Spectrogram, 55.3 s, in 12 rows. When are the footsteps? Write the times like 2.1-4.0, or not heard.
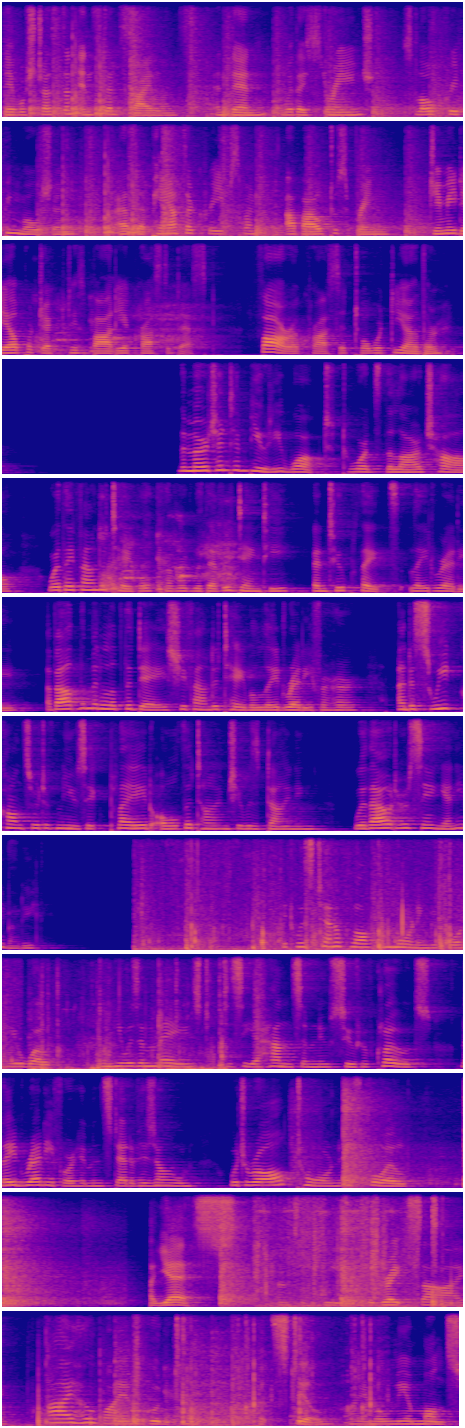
33.5-39.5, 48.6-54.6.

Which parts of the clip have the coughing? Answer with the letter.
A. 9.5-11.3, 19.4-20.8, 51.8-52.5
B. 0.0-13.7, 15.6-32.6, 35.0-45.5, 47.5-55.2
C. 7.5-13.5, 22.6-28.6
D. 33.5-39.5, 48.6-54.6
A.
